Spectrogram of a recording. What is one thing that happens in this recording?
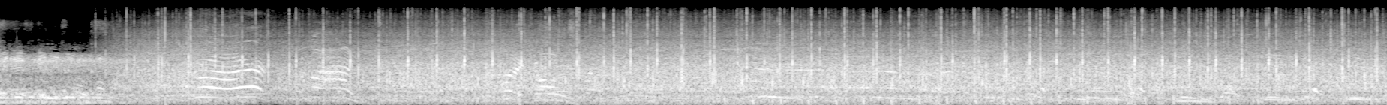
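A large stadium crowd sings and cheers in the open air.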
